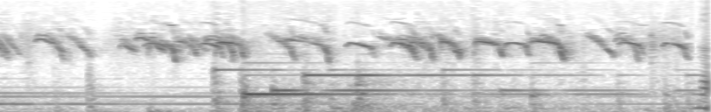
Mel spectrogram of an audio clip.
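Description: A brood of chickens peeps steadily, each high call sliding downward, over sustained background music.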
